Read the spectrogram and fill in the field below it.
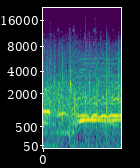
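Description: Audience applause at a televised singing competition semi-final, a steady dense burst of clapping throughout with a sustained tone and faint voices underneath.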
